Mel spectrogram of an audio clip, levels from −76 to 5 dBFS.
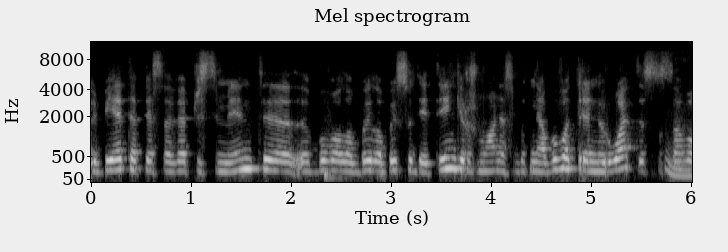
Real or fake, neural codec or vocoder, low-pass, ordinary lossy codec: real; none; 10.8 kHz; Opus, 16 kbps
